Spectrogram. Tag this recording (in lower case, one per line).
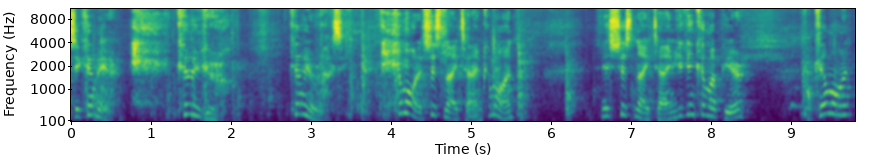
speech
